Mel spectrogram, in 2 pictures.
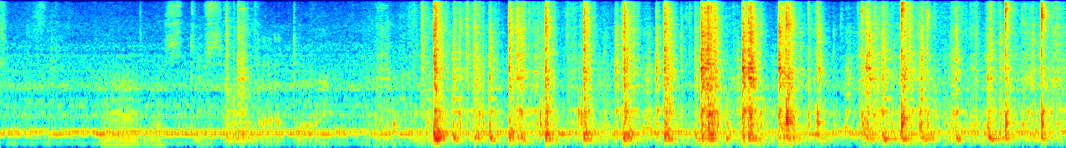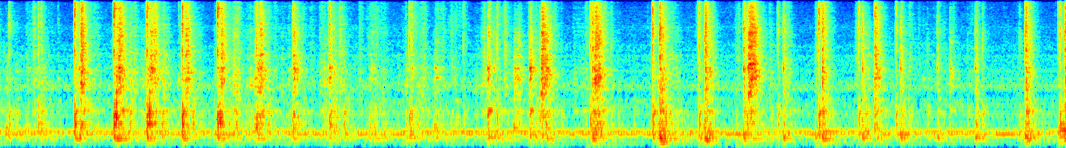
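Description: Terry cloth rubbing and scrubbing across the solder side of a circuit board in rapid, irregular strokes, starting about three seconds in, to clean cleaner and spilled residue off the traces. A steady low hum runs underneath.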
